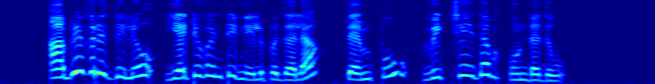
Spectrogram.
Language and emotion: Telugu, neutral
